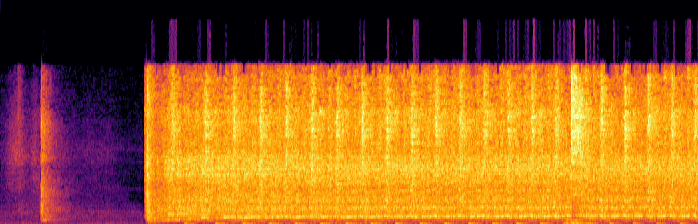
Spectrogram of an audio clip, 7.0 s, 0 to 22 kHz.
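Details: 1997 Mastercraft (MTD) 38" lawn tractor, 12.5hp Briggs & Stratton single, parked outside for years, run on choke from a hose fuel reservoir while low on oil: catches quickly, settles into steady even putter about two beats a second, no misses; healthy start and idle.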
